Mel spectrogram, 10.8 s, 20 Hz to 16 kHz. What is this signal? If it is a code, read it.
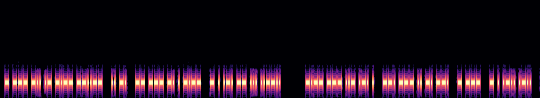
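Morse code, heard as a keyed tone, about 44 wpm, 600 Hz. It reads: TODAY, IN MONEY TERMS? YOURE GOING TO TELL
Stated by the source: Morse practice at 45 wpm, the novel Never by Ken Follett in English, from CW med Gnister.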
